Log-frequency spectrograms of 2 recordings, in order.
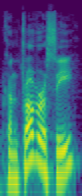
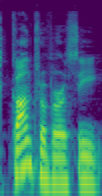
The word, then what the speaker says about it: controversy: I I I know that the British is controversy uh and the American is controversy of the opposite.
